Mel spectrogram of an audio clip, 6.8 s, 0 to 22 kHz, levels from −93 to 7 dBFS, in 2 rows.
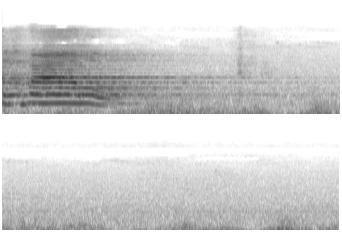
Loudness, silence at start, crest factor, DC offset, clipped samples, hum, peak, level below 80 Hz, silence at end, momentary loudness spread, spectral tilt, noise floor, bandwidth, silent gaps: -24 LUFS; 0 s; 22 dB; under 0.1%; under 0.1%; none; -10 dBFS; -54 dBFS; 0.45 s; 30 LU; -3 dB/octave; -56 dBFS; 10.5 kHz; none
